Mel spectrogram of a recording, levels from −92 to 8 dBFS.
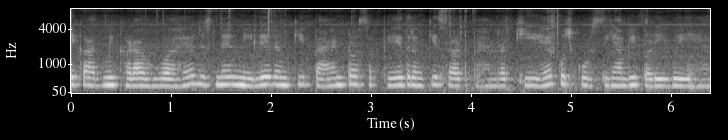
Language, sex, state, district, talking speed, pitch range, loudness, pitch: Hindi, female, Uttar Pradesh, Jalaun, 235 wpm, 205-230 Hz, -15 LUFS, 220 Hz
